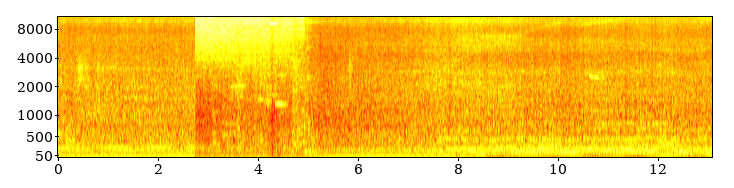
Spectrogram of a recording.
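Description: A bus engine hums steadily from inside the bus as it drives along.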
